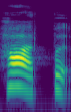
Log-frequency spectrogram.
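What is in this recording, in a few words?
"harp", Malayalam; gcompris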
